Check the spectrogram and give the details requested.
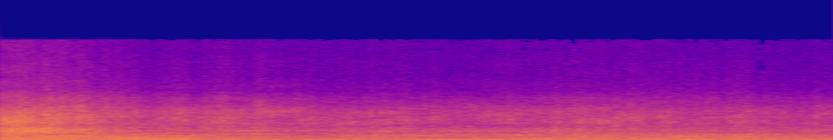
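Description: Diesel-powered Coaster commuter train moving away along the tracks: a steady engine hum and rail noise, loudest at the start and gradually fading.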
